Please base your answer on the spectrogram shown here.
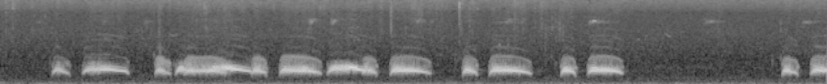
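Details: Loud zebra dove coo in a long sequence of rolling, purring notes of mixed length, delivered nearly once a second at a steady mid pitch, with a pause before a final short note.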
